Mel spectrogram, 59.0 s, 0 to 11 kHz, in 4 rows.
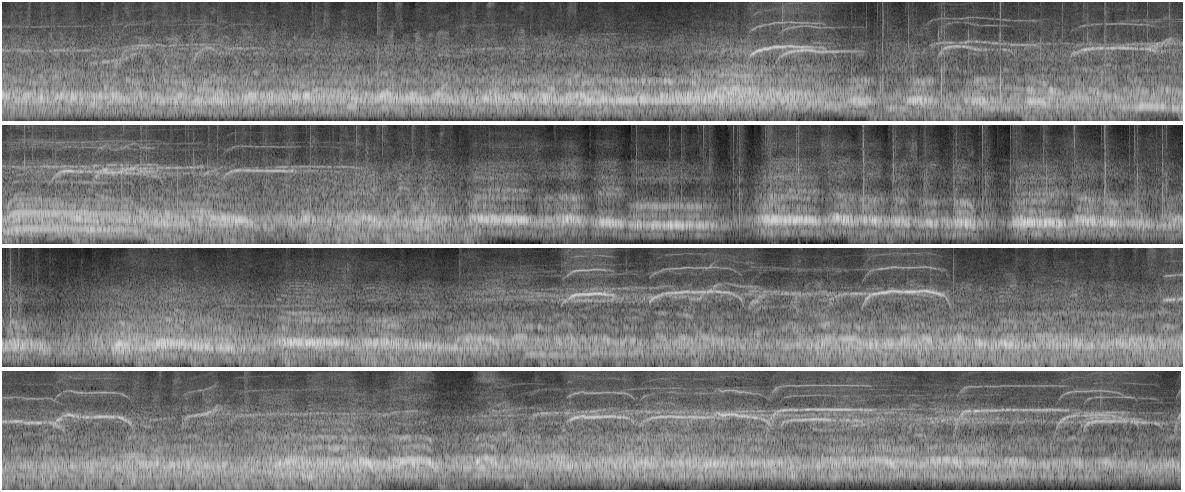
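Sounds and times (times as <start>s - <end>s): shrill whistle-like tones: 0.0s - 3.3s, 5.7s - 6.7s, 9.2s - 10.8s, 11.4s - 19.5s, 35.5s - 41.5s, 44.0s - 59.0s
crowd chanting: 0.0s - 59.0s
rhythmic hand clapping: 9.3s - 30.4s, 36.2s - 55.2s.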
